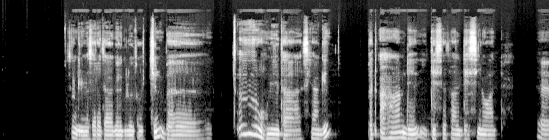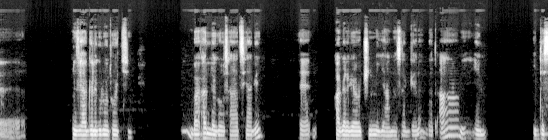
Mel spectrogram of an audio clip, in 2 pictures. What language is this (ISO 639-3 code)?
amh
